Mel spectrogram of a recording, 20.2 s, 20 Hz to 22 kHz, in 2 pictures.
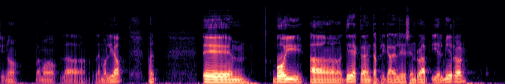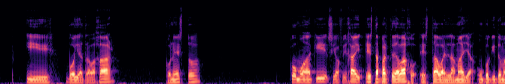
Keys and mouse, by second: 1.7-3.8 middle drag, 7.3-9.8 drag, 9.0 Tab, 9.4 right click, 10.4 ctrl+Tab, 16.3-18.4 drag, 17.7 z, 18.4-20.2 right drag, 19.7 z.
